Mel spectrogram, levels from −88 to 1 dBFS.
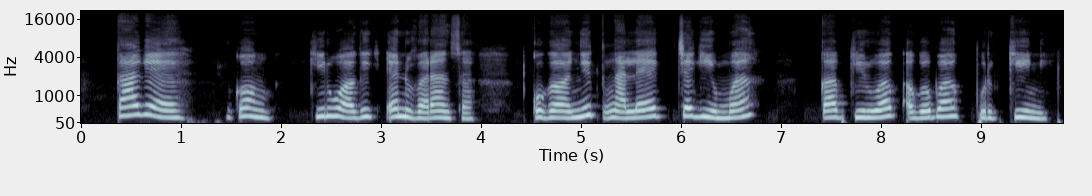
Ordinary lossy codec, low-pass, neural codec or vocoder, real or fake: none; 19.8 kHz; codec, 44.1 kHz, 7.8 kbps, Pupu-Codec; fake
